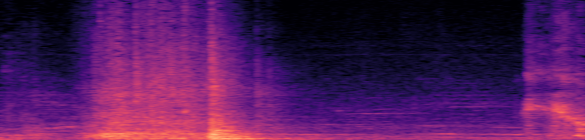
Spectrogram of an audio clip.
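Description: A door swings shut with a brief scraping rush followed by a single sharp thud as it latches, with faint background murmur afterward.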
